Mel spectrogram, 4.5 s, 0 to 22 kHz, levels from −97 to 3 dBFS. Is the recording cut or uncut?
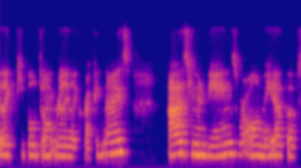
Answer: uncut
